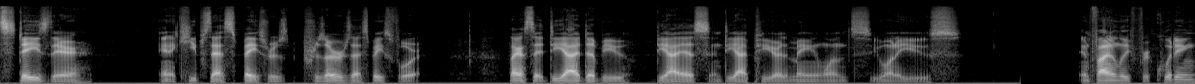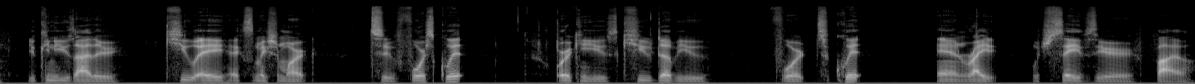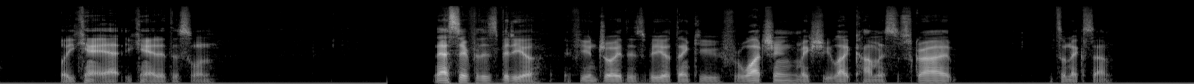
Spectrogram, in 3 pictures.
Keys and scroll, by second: 5.0 Escape, 8.3 j, 9.1 k, 9.7 d, 10.1 i, 12.6-14.8 typing, 17.1 BackSpace, 18.2 w, 21.5 Return, 27.6 :.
